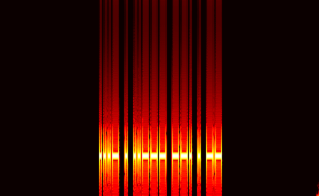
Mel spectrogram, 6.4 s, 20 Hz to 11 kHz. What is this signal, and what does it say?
Morse code, heard as a keyed tone, about 28 wpm, 700 Hz. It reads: VE2GEM
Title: DXCC-100 Call Signs - 6 Characters - 28wpm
